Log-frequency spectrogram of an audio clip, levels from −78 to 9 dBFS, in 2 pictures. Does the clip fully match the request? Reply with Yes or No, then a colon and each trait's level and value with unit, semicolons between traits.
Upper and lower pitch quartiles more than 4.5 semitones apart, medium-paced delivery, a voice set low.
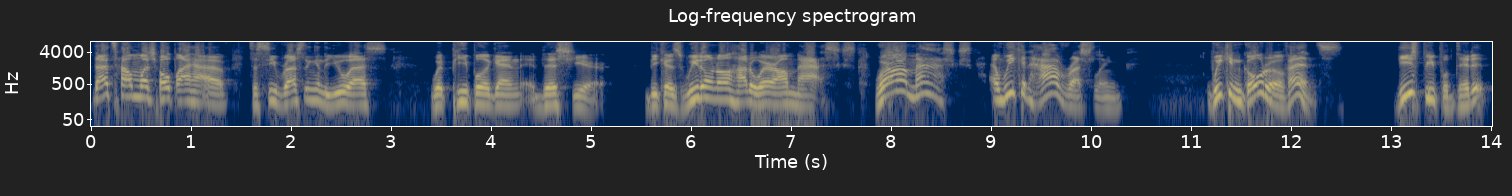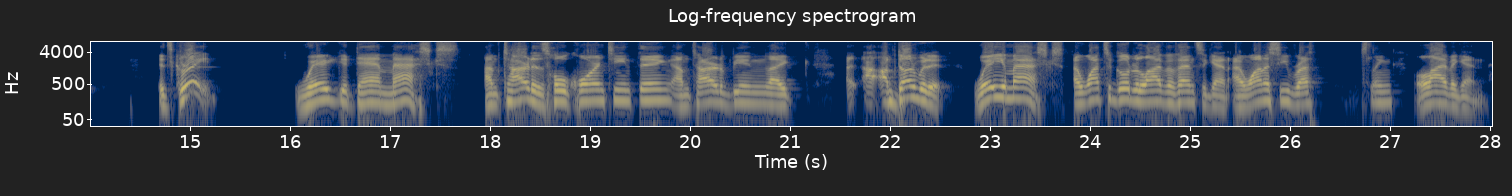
No: average, 5.2 semitones; average, 180 wpm; medium, 155 Hz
